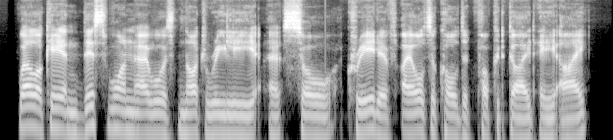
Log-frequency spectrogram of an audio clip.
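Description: Speaking with a German accent at a moderate pace, a man of medium pitch keeps fairly even intonation, very even loudness and hardly any pauses in a dry, close sound with no echo. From Germany. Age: 40s. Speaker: psychotherapist and AI developer. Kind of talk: interview. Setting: remote call.

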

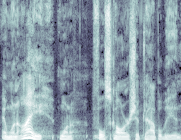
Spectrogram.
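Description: A man talks. Noticeable background noise is present. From Ontario, Canada. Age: 60s. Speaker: storyteller, publisher. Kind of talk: storytelling, personal ghost story.

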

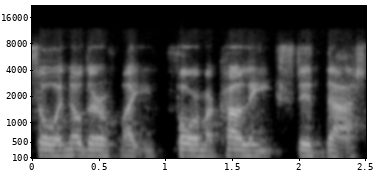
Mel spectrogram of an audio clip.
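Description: The speaker talks at a fairly quick pace in a Dublin accent. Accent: Dublin Irish. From Dublin, Ireland. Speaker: author. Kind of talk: casual chat.

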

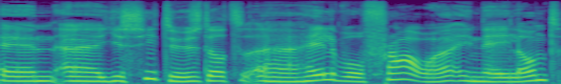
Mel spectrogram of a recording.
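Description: Speaking at a very slow pace, a woman keeps a medium pitch with ordinary pitch variation. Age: 40s. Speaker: business owner and speaker. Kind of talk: interview.

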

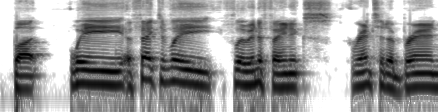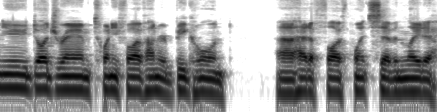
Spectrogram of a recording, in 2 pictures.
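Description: Over a silent background in a very clean recording, a man with an Australian accent speaks with lively intonation. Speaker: podcast host, steel fabricator and sculptor. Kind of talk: solo monologue, casual storytelling. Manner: casual, hesitant with fillers.

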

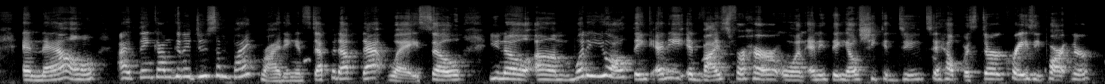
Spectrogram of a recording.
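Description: Her high voice swings very widely in pitch, with an animated tone. The woman keeps a moderate pace with hardly any pauses. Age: 50s. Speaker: podcast host and leadership coach. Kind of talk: live-streamed talk show chat.

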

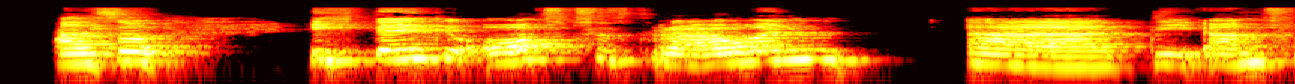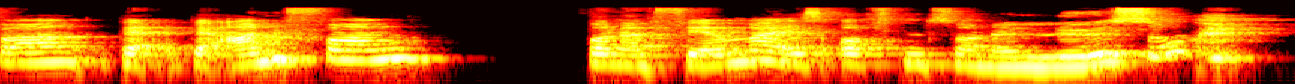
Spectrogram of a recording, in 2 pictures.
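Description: A woman's high, bright, sharp voice with an Icelandic accent, very slow and with lively intonation. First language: Icelandic (speaking German). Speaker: online business mentor. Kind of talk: interview. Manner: halting.

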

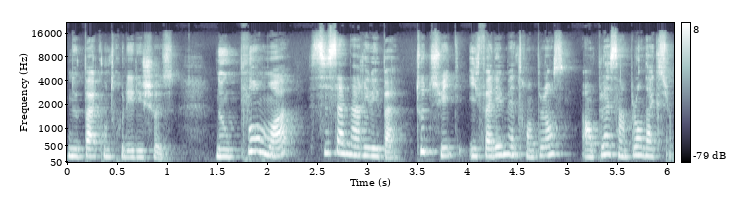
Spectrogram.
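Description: A somewhat breathy, fairly high-pitched woman's voice with lively intonation. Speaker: bridal shop owner, entrepreneur and mother. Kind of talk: casual interview, personal testimony. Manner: talkative.

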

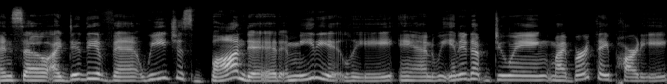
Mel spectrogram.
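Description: An animated woman with an American accent speaks at a moderate pace with lively intonation, a medium pitch and a bright, sharp tone. She hardly pauses, and the recording is very clean with a silent background. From California, small town. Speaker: sexologist and sex educator. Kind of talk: interview.

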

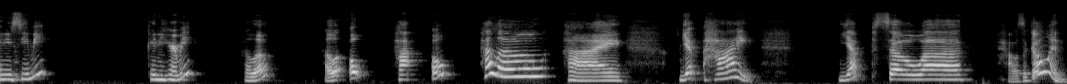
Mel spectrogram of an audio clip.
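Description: A woman speaks with very wide swings in her pitch. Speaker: author and people-skills trainer. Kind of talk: interview. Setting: video call.

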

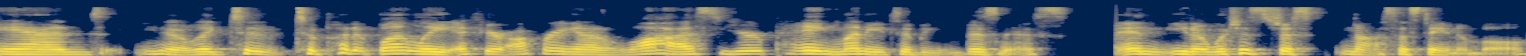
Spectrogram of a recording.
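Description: A woman talks at a fairly quick pace with hardly any pauses, using a medium pitch, ordinary pitch variation and a plain, everyday voice against a quiet background. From Texas. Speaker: accountant. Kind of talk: interview.

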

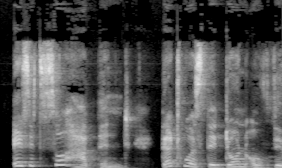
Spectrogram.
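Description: Somewhat breathy, a woman speaks at a moderate pace. The background is quiet. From Zimbabwe. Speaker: plant geneticist. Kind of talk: interview.

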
